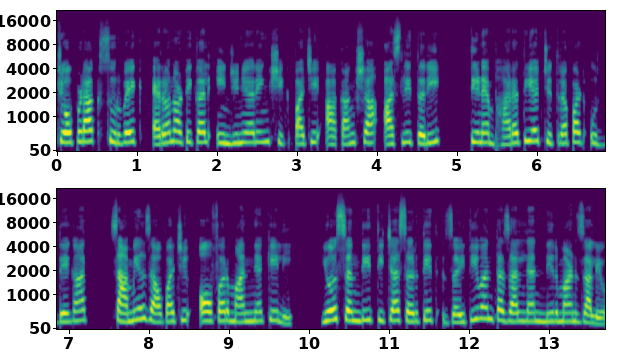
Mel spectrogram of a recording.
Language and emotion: Goan Konkani, neutral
